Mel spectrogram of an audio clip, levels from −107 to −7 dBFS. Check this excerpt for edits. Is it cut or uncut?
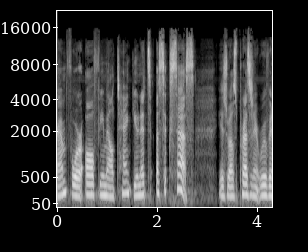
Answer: cut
